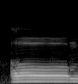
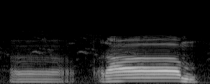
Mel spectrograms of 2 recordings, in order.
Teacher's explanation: जब किसी को दूर से पुकारते हैं, ठीक है। अंतिम स्वर को खींच कर लंबा कर देते हैं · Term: प्लुत स्वर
